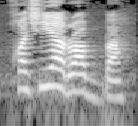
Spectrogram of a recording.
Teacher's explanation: ربہ با کو سختی کے ساتھ پڑھیں کیونکہ اس پہ تشدید ہے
